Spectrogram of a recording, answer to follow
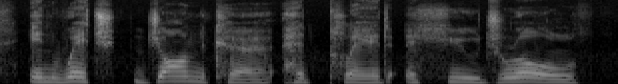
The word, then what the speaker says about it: Kerr: that all of the male line in the Kerr family, or Kerr family to pronounce their name correctly, had inherited a gene which caused them to be left-handed.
